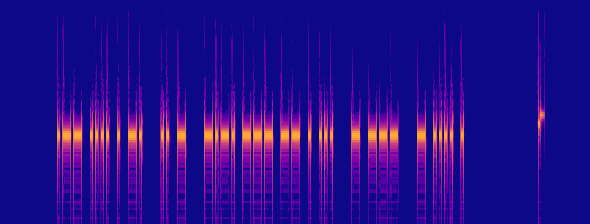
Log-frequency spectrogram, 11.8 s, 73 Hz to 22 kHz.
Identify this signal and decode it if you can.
Morse code, heard as a keyed tone, about 23 wpm, 700 Hz. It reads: WHEN IT COMES TO THE
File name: practice / 22wpm / Build A Phrase - 5-Word Phrases - 22wpm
